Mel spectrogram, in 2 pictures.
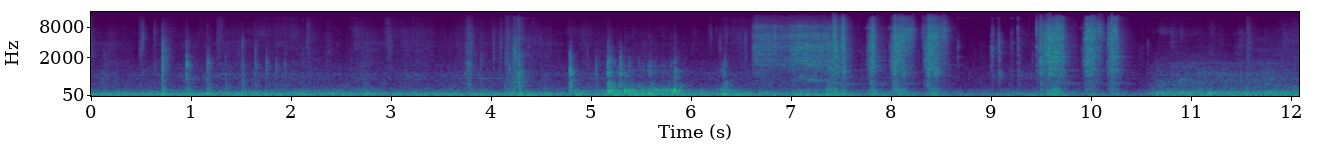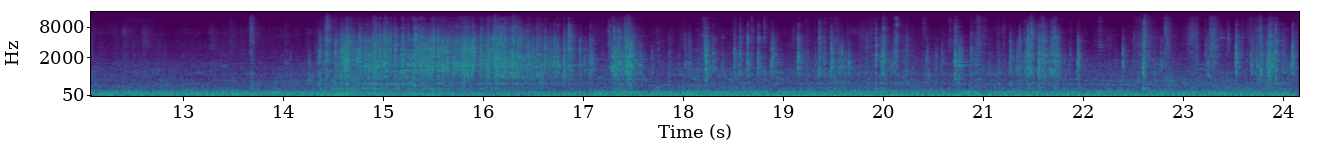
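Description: Clanks, knocks and rattles of hands-on car work with a wheel and a floor jack, with two longer stretches of louder noise about seven and fifteen seconds in, over a steady low hum.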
